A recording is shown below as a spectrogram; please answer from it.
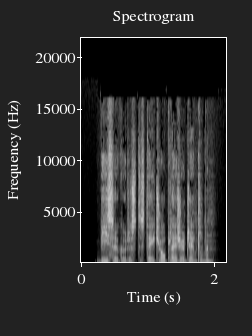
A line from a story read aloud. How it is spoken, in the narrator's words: said Stephen sharply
